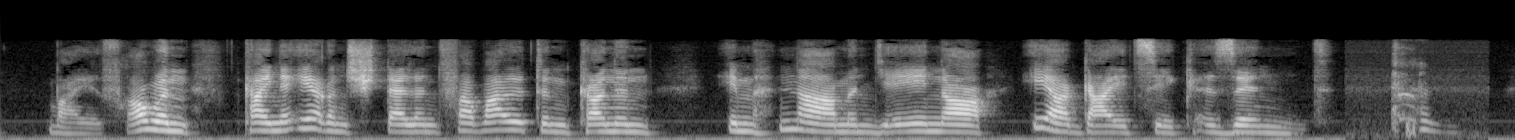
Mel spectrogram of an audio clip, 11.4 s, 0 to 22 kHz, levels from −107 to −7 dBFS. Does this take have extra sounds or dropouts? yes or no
yes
